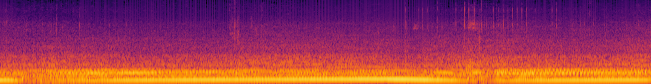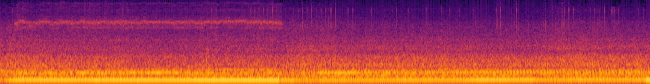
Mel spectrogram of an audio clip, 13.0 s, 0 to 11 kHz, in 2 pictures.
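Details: 2003 Honda S2000 in gear, front transmission area: engine pulls steadily, then sharp "pop pop pop" knocks as throttle lifts off; driveshaft has a few mm play, owner suspects a driveshaft-end bearing, clutch due for replacement; unconfirmed.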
